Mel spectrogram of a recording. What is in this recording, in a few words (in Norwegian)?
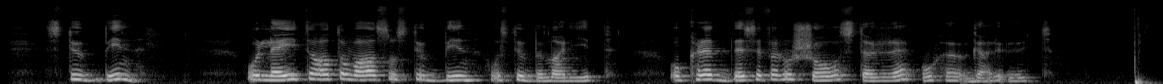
stubbin, Numedalsmål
